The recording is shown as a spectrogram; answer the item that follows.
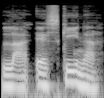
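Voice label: the corner, Spanish, male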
